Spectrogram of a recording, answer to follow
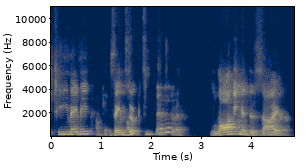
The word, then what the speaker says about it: Sehnsucht: Spell that, please. Nope. No. Can you say it's like Znzucht, maybe. Okay. Sehnsucht.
